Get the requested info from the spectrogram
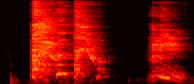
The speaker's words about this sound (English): Dude, if you're listening to this pod and you hear me coughing, it's because I'm literally dying.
